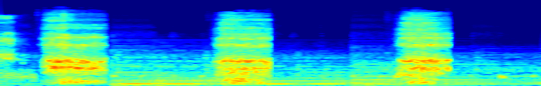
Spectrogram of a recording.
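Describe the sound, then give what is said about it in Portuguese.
A voice imitates someone blowing as if breathing heavily: three loud, breathy huffs spaced about a second apart, with faint background hum between them and no talking. “eu começo a sentir no meu rostinho lindo e carinhoso como assim, alguém soprando, fazendo, como se estivesse respirando, assim.”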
